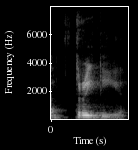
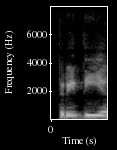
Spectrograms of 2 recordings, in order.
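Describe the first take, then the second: First: तृतीय with a short vibrating ऋ; तृतीय, tongue pulled back on the r; correct तृ pronunciation. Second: तृतीय with a clear "tree" start; plain i after tr in तृतीय; wrong "त्रि" pronunciation. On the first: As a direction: say तृतीय as "trr-tiya". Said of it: "तृतीय होता है". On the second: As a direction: say तृतीय as "tri-tiya", louder. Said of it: "तृतीय नहीं होता". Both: Shown as a demonstration.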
